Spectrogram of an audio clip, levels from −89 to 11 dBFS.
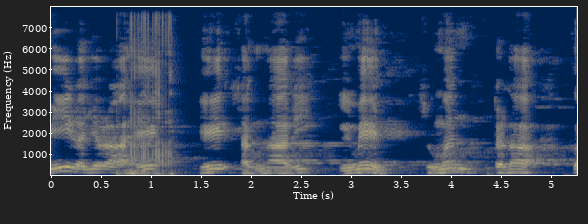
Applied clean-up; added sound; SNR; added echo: classical method WPE with log-MMSE.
